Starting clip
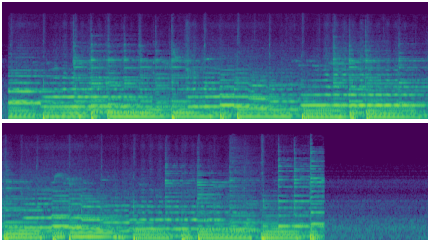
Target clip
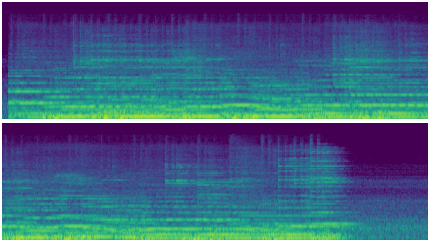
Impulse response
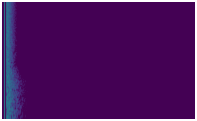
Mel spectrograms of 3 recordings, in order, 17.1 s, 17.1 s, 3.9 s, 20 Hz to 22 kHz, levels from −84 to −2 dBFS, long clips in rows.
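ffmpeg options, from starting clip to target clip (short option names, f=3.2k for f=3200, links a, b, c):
-filter_complex "[0:a]aecho=1:1:32.07|169.1:0.251|0.282,asplit=2[a][b];[1:a]atrim=start_sample=2205,asetrate=22050,aresample=44100,adelay=136[c];[b][c]afir=irnorm=-1:irlink=0,volume=-3.5dB[d];[a][d]amix=inputs=2:normalize=0,acrossover=split=160|3000[e][f][g];[f]acompressor=threshold=-20dB:ratio=6[h];[e][h][g]amix=inputs=3:normalize=0,volume=-4dB"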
